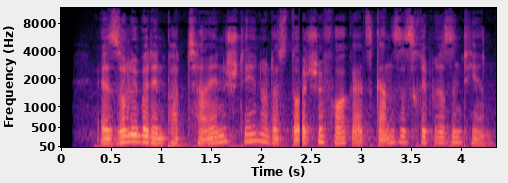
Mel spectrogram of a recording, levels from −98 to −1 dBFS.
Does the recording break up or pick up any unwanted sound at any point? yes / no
yes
